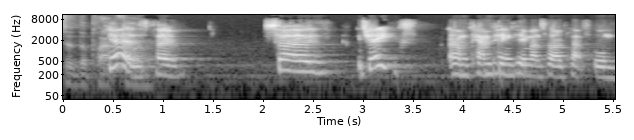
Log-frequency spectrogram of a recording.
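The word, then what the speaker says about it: JVKE: It's Jake.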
